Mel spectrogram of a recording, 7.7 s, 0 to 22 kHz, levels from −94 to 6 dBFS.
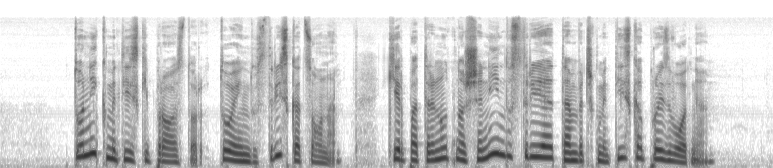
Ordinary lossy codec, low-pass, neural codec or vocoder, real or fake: none; 14.4 kHz; none; real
